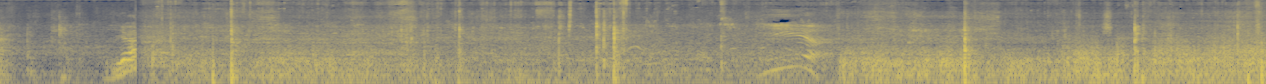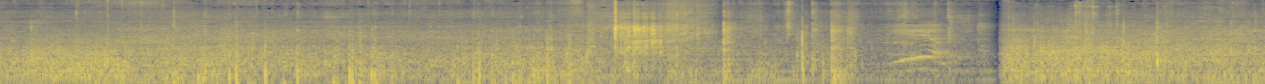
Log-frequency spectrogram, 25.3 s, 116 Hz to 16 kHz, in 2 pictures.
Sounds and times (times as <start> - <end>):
Outside, urban or manmade: 0.0 - 25.3.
